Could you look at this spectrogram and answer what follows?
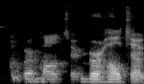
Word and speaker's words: Berhalter: All right, now, how do you pronounce this guy's name? Berhalter.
